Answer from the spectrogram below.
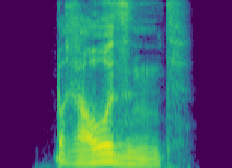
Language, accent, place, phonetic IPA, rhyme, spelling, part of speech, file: German, Germany, Berlin, [ˈbʁaʊ̯zn̩t], -aʊ̯zn̩t, brausend, verb, De-brausend.ogg
- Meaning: present participle of brausen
